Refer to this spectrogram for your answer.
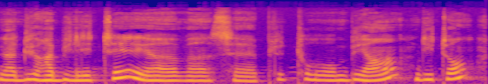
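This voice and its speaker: In a very clean recording with a silent background, a woman speaks at a very slow pace with ordinary pitch variation. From Germany. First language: German (speaking French). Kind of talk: interview. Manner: hesitant, many fillers.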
